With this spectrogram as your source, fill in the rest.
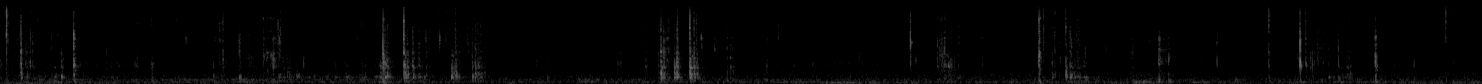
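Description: A solid pink marbled soap bar, held in the hand, is shaved with a utility knife blade, and thin curls peel off onto a pile of shavings. Quiet, crisp scraping and crinkly cuts come in short bursts, with bright, brief clicks scattered over a low, soft background.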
